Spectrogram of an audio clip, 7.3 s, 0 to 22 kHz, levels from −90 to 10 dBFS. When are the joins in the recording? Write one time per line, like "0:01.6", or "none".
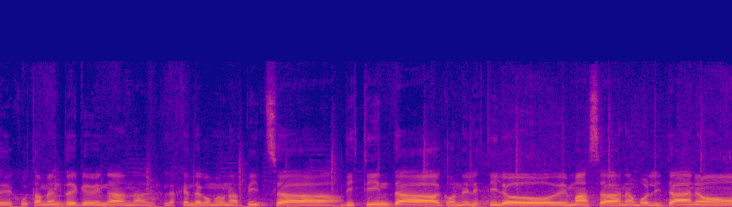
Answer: none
